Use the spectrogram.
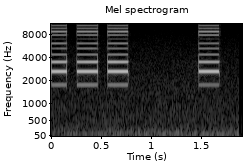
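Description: Four short electronic beeps from a Monster Fishing MF 213C bite alarm, three in quick succession, a pause, then one more, shrill and close.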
